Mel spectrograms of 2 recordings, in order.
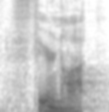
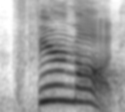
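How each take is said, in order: First: Low, soft, gentle reassurance; softly calm their fears; quiet assurance. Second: Loud, high preacher's proclamation; proclaimed. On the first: Retold or imitated. Joseph assures his fearful brothers, low and soft. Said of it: "He assures them". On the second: Acted. Preacher proclaims what Joseph said, loud and high. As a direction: ring it out to the congregation.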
